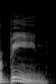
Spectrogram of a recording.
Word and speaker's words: Biehn: His surname is German, pronounced "Biehn" or "Bean" depending on who's asking.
